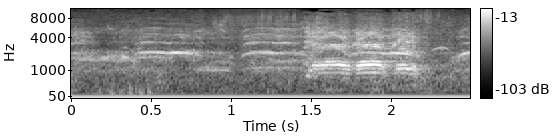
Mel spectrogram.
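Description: Greylag geese give a run of nasal, overlapping honks, several birds calling at once with a louder burst near the end.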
